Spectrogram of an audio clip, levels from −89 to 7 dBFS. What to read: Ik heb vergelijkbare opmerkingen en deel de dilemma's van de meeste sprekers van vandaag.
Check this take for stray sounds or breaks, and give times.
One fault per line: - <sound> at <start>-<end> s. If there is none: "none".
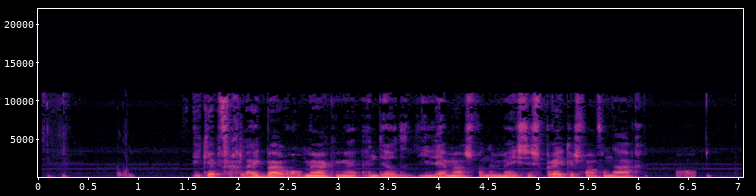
- chirp at 0.8-1.0 s
- laugh at 6.4-6.6 s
